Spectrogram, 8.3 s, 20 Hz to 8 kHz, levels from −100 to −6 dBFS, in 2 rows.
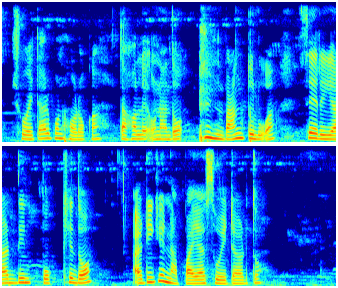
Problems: none marked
